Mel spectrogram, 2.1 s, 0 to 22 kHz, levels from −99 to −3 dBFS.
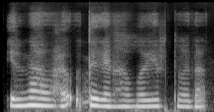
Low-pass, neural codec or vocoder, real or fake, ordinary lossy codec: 19.8 kHz; codec, 44.1 kHz, 2.6 kbps, DAC; fake; none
